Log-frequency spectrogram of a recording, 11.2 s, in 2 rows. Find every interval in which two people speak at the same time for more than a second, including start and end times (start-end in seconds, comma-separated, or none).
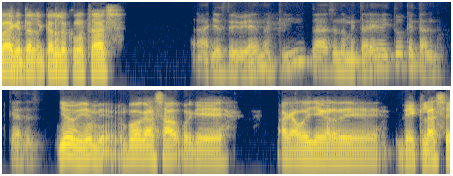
none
